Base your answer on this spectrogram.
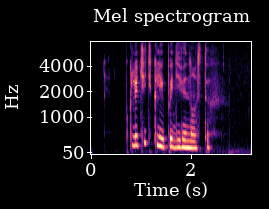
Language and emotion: Russian, neutral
